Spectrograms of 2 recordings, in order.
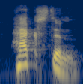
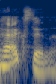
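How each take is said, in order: First: The name is said in an imitated foreign accent. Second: The name is said in the speaker's own accent. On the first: The speaker calls it wrong. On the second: The speaker calls it right.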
